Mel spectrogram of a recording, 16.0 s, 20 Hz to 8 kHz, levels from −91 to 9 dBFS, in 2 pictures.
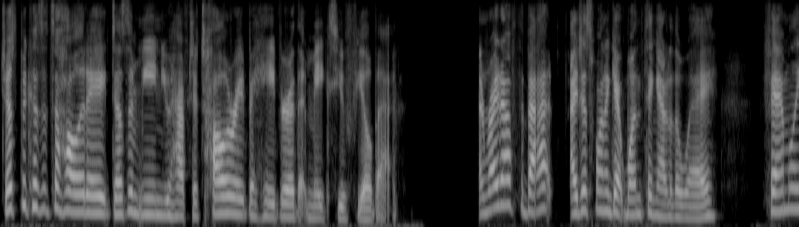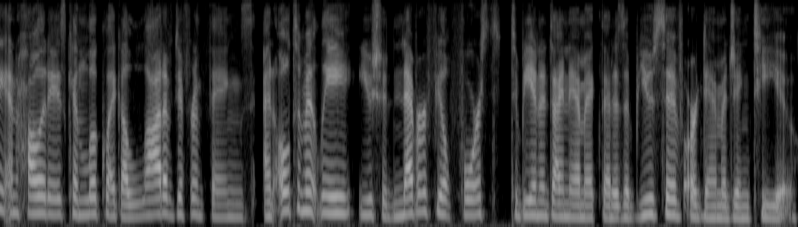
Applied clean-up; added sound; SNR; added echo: neural mask model Resemble Enhance denoiser.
